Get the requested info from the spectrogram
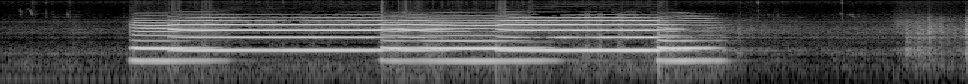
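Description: Train's multi-tone air horn sounding one long signal of about five seconds. Its chord steps back and forth between two pitches several times before it cuts off sharply.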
